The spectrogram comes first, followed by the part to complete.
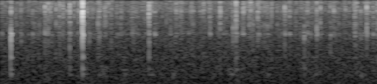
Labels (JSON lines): {"label": "ambient", "recorder": "HydroMoth"}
